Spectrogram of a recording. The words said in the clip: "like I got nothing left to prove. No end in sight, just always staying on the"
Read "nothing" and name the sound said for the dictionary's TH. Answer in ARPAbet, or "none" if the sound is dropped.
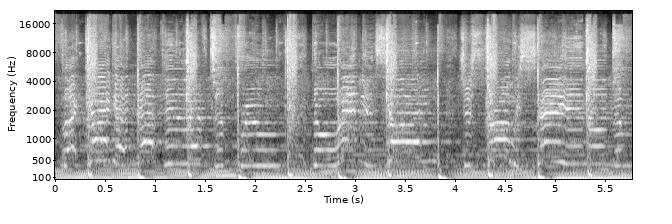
TH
